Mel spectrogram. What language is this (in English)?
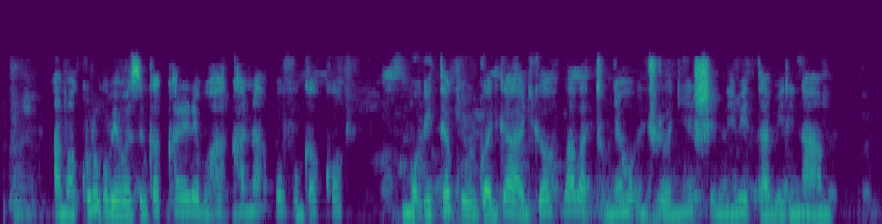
Kinyarwanda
